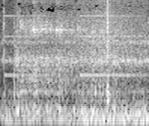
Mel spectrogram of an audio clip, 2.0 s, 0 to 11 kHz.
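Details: 2017 Hyundai Elantra 1.6L petrol engine at idle with a dull, regular knock under a low rumble from worn connecting rod bearings; loss of compression, restarting problem, engine due for full teardown: rod knock at idle.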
